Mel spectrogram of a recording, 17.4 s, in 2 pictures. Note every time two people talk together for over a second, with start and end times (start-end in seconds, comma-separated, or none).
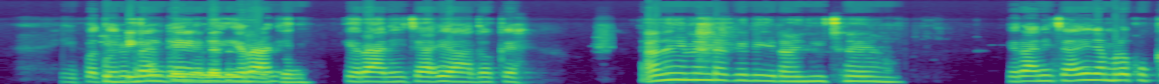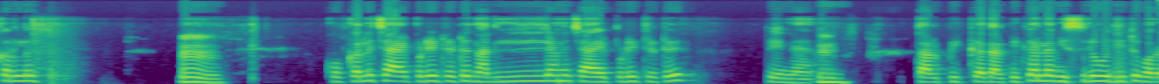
0.8-2.1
